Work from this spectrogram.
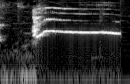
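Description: A woman on a train imitates a dog, letting out one loud, drawn-out bark-like yelp that trails into a sustained howl-like tone, with low rumble and faint voices around it.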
